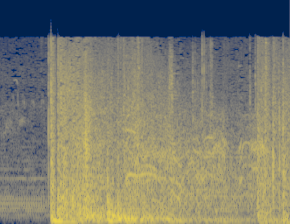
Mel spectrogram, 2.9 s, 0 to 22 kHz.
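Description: A sudden loud burst of gunfire erupts in a Red Dead Redemption 2 shootout, followed by a sustained, dense wash of shots and rumbling that stays strong and slowly tapers, with no speech.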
